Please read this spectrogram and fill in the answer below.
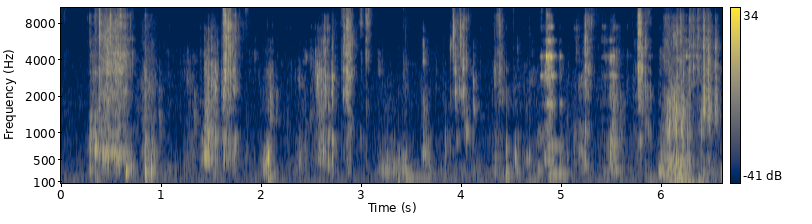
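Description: A person eating close to the microphone: wet chewing and slurping, in many short, irregular sounds of uneven loudness.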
